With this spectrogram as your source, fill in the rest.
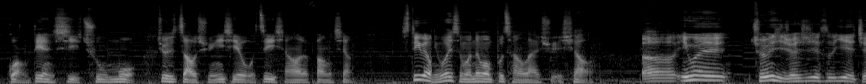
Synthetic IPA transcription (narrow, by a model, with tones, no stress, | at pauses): kwɑ˨˩ŋt̪jɛ˥˧nɕi˥˩ʈ͡ʂʰu˥mwɔ˥˩t͡ɕjo˥˧ʊʂɻ̩˥˩t͡sɑ˨˩ʊt͡ɕʰy˧˥ni˥˩ɕjɛ˥wɔ˨˩t͡sɹ̩˥˩t͡ɕi˨˩ɕjɑ˨˦ŋjɑ˥˩də˩fɑ˥ŋɕjɑ˥˩ŋ | st̪i˥˩və˨ni˨˩we˥˩ɪʂə˧˥nmə˧na˥˩mə˨˩pu˥˩ʈ͡ʂʰɑ˧˥ŋla˧˥ɪɕɥɛ̰˧˥ɕjɑ˥˩ʊ˩ | ə˧i˥nwe˥˩ɪ | t͡ɕʰɥɛ˧˥nwe˥t͡ɕʰi˨˩ɥɛ˧˥ʂɻ̩˥˧t͡ɕjɛ˥˧ʂ̬ɻ̩˥˧jɛ˥˧t͡ɕɛ˥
